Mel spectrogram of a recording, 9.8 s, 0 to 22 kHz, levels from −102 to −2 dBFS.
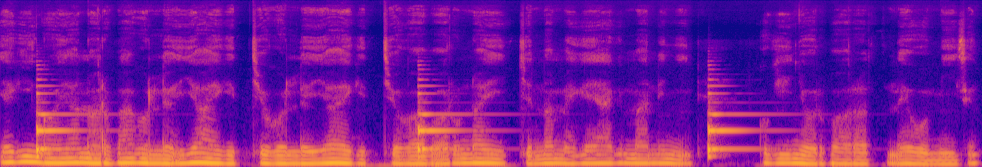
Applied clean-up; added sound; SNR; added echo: none; Bowed string instrument; 8 dB; none.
